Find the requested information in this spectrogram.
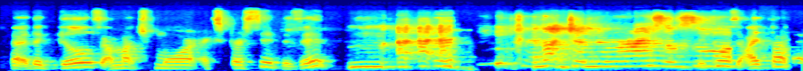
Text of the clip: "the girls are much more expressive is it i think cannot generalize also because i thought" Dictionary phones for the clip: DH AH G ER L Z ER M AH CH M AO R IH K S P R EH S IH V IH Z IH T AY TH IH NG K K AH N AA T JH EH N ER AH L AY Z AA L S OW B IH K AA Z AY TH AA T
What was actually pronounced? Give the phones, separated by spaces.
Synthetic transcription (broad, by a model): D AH G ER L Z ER M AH CH M AO R IH K S P R EH S IH V IH Z IH T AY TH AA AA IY K AH N AA T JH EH N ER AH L AY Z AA S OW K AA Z AY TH AA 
